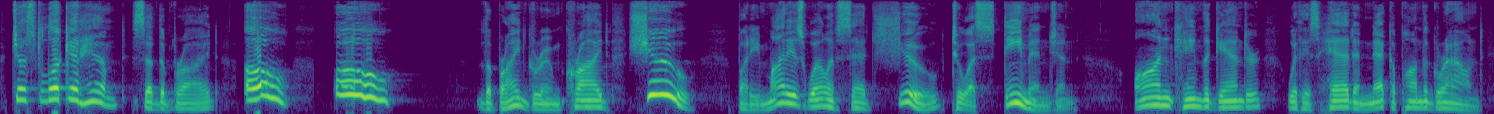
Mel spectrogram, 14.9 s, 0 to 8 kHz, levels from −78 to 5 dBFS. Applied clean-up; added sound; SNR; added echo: none; none; none; none.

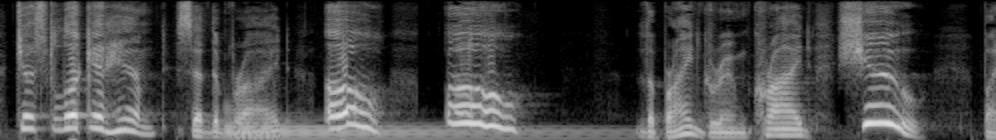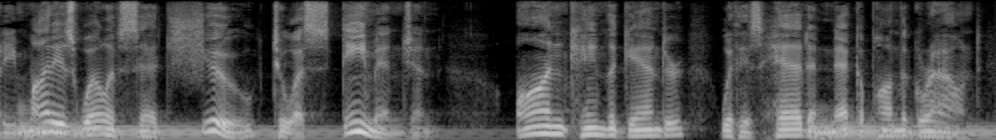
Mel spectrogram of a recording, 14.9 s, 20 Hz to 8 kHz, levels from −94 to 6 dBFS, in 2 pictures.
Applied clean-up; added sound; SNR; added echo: none; Bass guitar; 14 dB; none.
